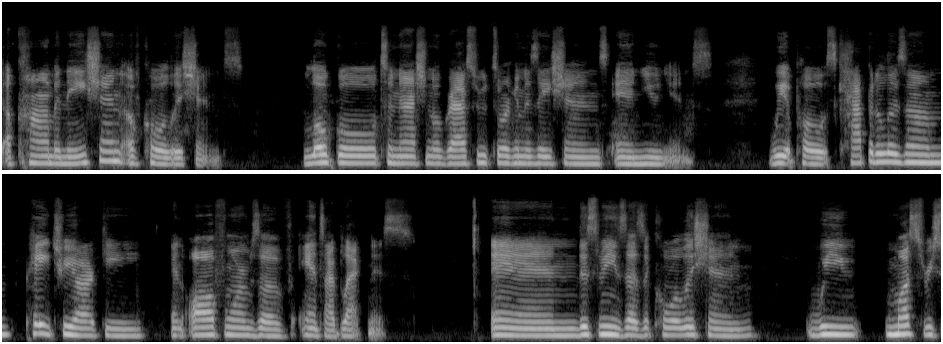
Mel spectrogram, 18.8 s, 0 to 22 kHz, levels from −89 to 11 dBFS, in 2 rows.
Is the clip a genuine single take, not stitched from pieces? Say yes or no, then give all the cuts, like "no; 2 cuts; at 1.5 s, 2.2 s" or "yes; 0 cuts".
no; 2 cuts; at 9.5 s, 14.2 s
